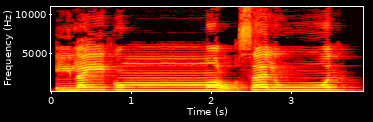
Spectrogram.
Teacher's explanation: میم کو میم سے ملا کر گنہ کے ساتھ پڑھا جائے گا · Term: ادغام شفوی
